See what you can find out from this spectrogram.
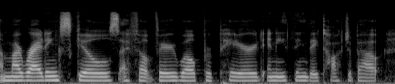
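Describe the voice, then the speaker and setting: A woman's fairly low voice at a fairly quick pace. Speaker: former student of the academy. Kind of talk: radio interview. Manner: articulate.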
